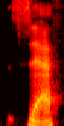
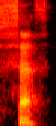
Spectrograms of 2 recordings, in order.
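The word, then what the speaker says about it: Szeth: Z's name is pronounced zth and not zth with an S the S is silent is that the name for you Jacob zth zth Z I thought it was Seth um no it's still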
